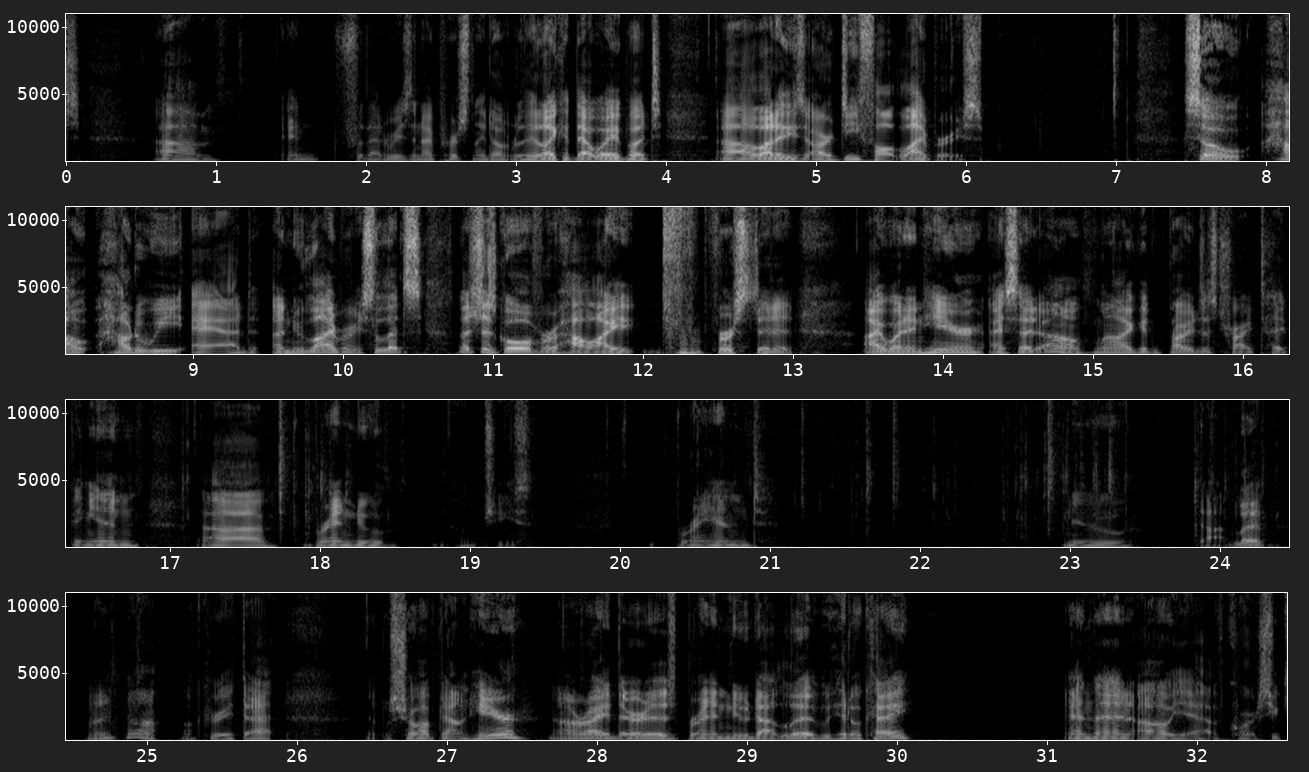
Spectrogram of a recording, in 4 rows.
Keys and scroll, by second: 17.9-18.2 typing, 20.9-24.2 typing, 21.2 F11, 24.9 Return, 26.2-27.0 typing.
